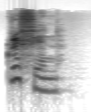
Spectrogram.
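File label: "griffin", British English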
